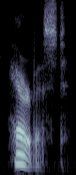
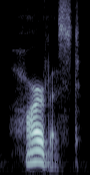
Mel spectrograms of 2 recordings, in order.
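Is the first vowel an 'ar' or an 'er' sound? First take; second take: er; ar. First: The first vowel is an 'er' sound. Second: The first vowel is an 'ar' sound. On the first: This is the older pronunciation. "previously pronounced harvest" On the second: This is the modern pronunciation. "kept the newer R sound"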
